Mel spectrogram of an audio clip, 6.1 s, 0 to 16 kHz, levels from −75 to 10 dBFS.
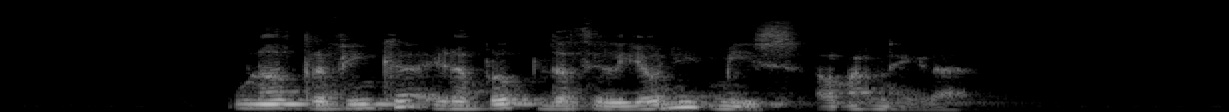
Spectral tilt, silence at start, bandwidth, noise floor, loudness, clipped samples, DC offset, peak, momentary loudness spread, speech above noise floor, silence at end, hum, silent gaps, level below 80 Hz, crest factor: -8.5 dB/octave; 1.15 s; 7.6 kHz; -75 dBFS; -26 LUFS; under 0.1%; under 0.1%; -8 dBFS; 17 LU; 50 dB; 1.35 s; none; none; -66 dBFS; 18 dB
